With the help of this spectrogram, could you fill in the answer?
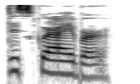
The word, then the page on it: describer: British English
